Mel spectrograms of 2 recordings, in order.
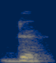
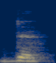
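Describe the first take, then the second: The two takes are said the same way.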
